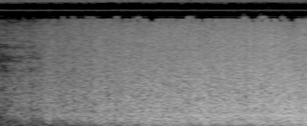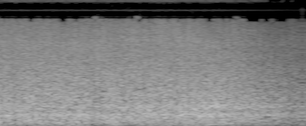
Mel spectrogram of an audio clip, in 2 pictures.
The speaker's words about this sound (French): la mise à feu en direct. Allumage des EAP, décollage. Et Ariane qui s'élance maintenant dans l'espace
